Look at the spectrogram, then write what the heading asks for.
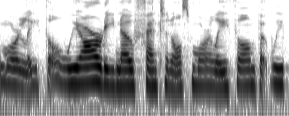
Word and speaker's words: fentanyl: of the information I have been receiving regarding fennel how do you pronounce that fentanyl Fentanyl and there's another drug that's involved that's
